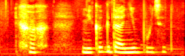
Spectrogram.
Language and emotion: Russian, positive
